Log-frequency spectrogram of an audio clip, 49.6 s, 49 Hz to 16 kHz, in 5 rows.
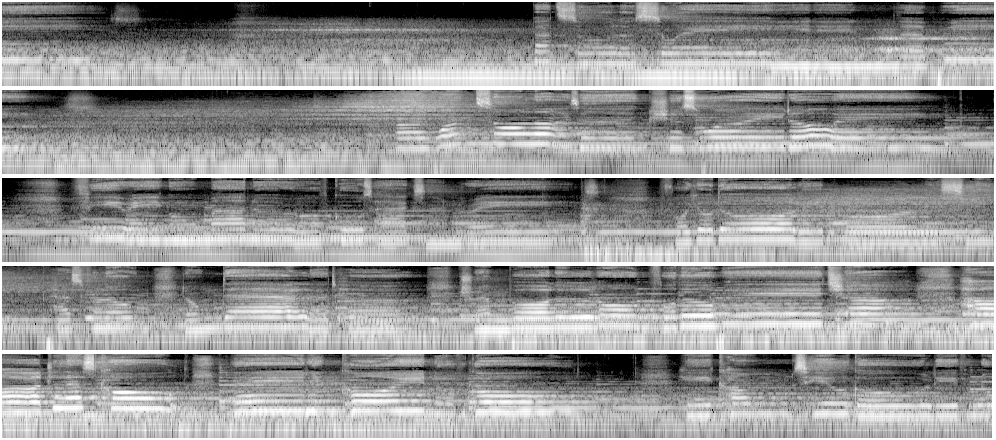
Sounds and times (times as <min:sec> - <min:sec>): Lullaby: 0:00.0 - 0:49.5.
